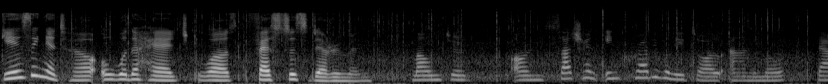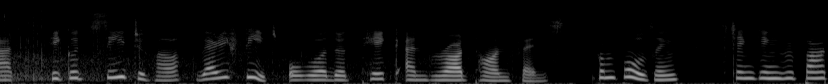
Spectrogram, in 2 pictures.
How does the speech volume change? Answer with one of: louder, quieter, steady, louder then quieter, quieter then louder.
quieter.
